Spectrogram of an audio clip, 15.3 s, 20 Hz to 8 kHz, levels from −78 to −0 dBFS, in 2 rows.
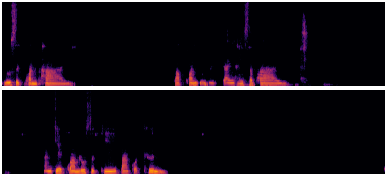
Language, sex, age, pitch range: Thai, male, 30-49, 110-125 Hz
